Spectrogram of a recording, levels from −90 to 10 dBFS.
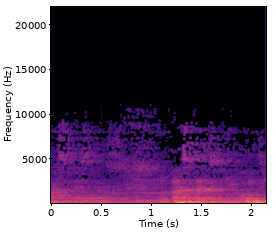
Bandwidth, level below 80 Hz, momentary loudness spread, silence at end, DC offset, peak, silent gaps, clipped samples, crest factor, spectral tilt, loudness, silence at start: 9.6 kHz; -44 dBFS; 11 LU; 0 s; under 0.1%; -8 dBFS; none; under 0.1%; 16 dB; -7 dB/octave; -26 LUFS; 0 s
